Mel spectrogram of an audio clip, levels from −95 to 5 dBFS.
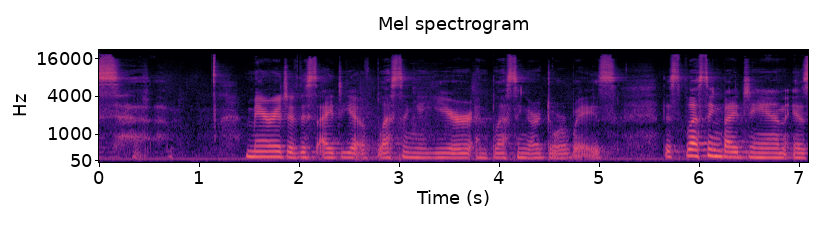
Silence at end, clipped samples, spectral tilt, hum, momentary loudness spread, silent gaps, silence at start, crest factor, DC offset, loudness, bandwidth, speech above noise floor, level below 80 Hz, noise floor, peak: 0 s; under 0.1%; -4 dB/octave; none; 15 LU; none; 0 s; 20 dB; under 0.1%; -32 LUFS; 19 kHz; 22 dB; -74 dBFS; -54 dBFS; -14 dBFS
